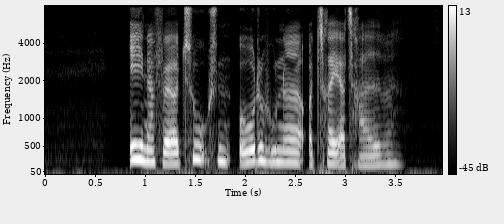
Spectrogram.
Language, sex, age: Danish, female, 47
